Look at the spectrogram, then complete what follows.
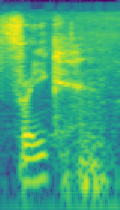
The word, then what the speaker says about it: Freke: So I'm Tim Freke, allegedly, and my name really is pronounced Freak.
